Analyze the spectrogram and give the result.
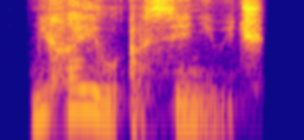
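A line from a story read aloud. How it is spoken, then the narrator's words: Soft call. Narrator (Russian): тихонько позвала колдунья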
